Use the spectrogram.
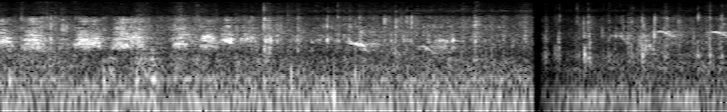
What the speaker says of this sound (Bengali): এই যে হাঁসগুলো বের করলাম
